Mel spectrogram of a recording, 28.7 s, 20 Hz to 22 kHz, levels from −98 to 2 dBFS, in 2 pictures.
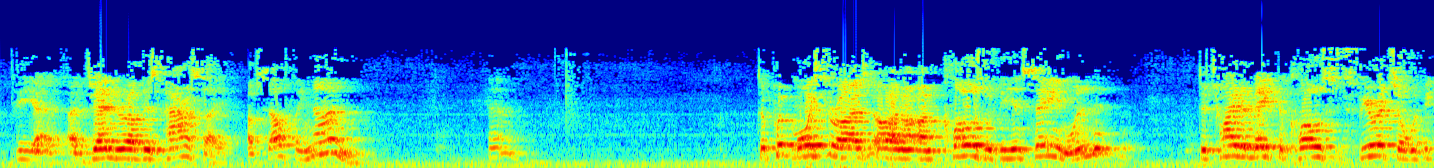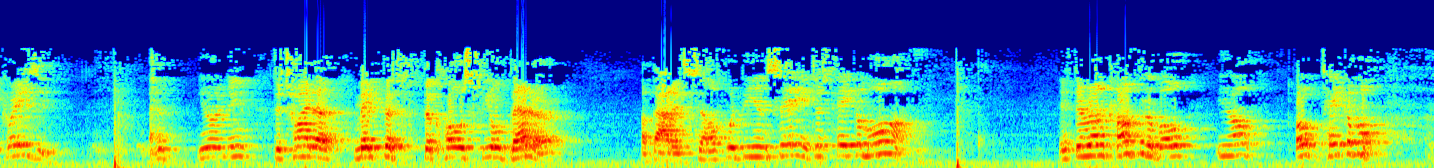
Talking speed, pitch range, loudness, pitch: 130 wpm, 170-230 Hz, -13 LUFS, 205 Hz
